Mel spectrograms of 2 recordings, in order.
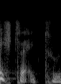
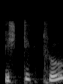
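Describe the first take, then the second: First: स्ट्राइक through with "str" and a long "eye" vowel; alternative reading. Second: स्टिक through with a short i, "stik"; variant reading. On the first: Teacher shows learners the other reading, स्ट्राइक with "eye" sound. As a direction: say स्ट्राइक through, first word rhyming with "like". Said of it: "कुछ लोग स्ट्राइक through पढ़ते हैं". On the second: Teacher shows learners one reading of the option, स्टिक with short i. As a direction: say स्टिक through, first word rhyming with "tick". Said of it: "कुछ लोग उसको स्टिक through पढ़ते हैं". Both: Shown as a demonstration.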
